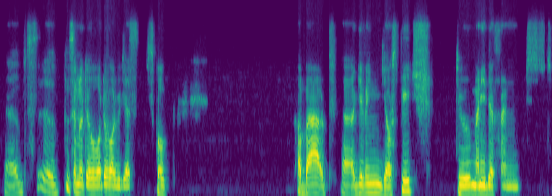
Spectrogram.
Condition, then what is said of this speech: Stuttering. I'm sure it's been a bit obvious on this podcast that I do have a stutter, right?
